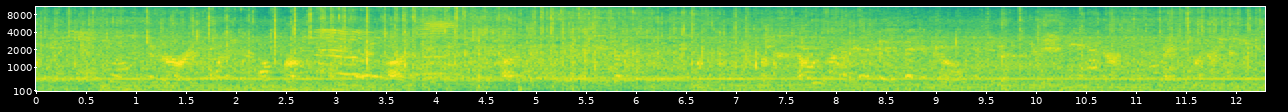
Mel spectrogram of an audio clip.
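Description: Voices of children and adults chattering in the background, none of it clear speech, over a steady unbroken hum.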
